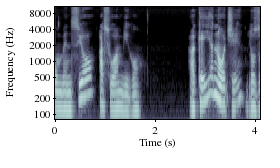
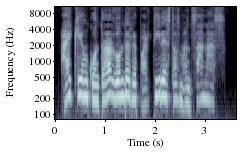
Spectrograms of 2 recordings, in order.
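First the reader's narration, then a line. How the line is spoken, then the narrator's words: Whispered. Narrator (Spanish): Pedro susurró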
